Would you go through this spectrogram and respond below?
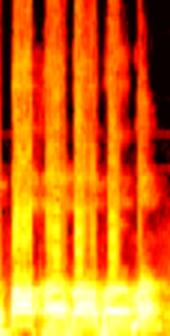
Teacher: दोनों ओठ, एक ओठ से नहीं चलेगी बात, बात किससे चलेगी? दोनों ओठों से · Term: पवर्ग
